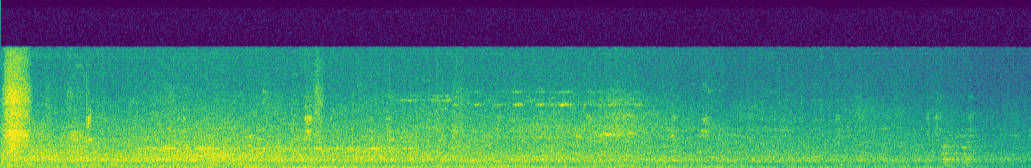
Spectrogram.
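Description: Steady outdoor city ambience: a continuous wash of noise with faint voices of passers-by, gradually fading out over the second half.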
